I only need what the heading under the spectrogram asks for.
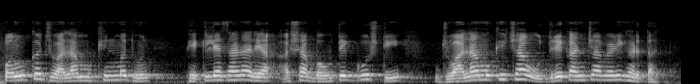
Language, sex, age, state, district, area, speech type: Marathi, male, 30-45, Maharashtra, Sindhudurg, rural, read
